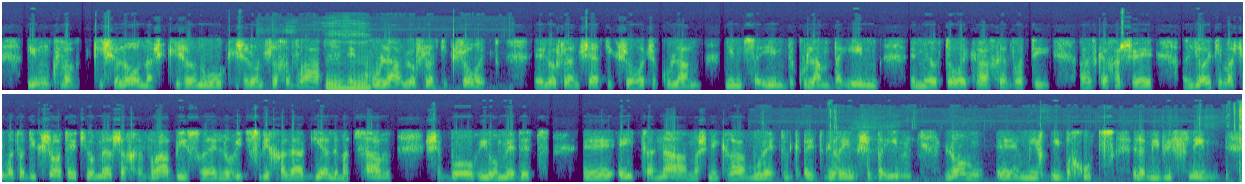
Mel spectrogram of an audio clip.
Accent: Haifa, Haifa District, Israel; המשפחה שלי, גם אבי שהגיע מברלין, וגם המיליה של המקום שבו גדלתי, אחוזה בחיפה, היו מיליה של יקים.

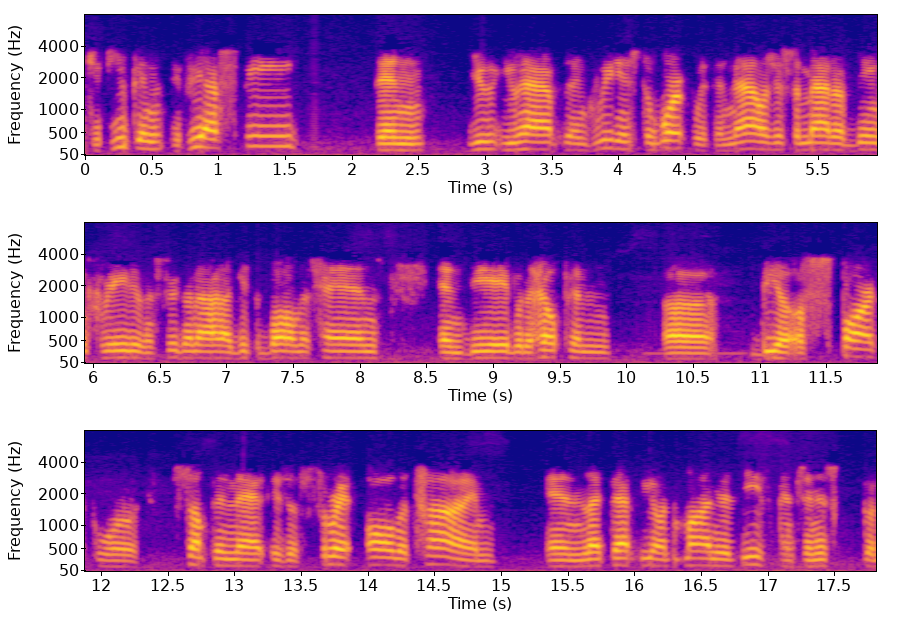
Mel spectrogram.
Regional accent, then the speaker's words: Pennsylvania, United States; because I was from Pennsylvania, being a running back, we prided ourselves on being tough as well.

